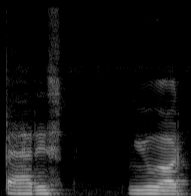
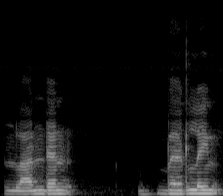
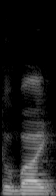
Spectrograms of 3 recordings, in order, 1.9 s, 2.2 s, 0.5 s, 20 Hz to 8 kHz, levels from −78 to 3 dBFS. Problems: low volume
